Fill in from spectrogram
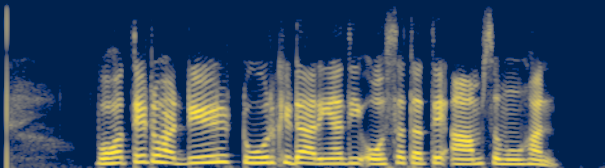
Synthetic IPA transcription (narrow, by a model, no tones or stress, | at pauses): bɔːt̪ːeːt̪ʊɦaːɖiːʈuːɾkʰɪɖaːɾijãːd̪iːʔoːsət̪ət̪eːʔaːmsəmuːɦən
